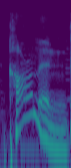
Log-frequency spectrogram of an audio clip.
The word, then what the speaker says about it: Carmen: Today we're going to talk about the pronunciation of 一个英文名 Carmen, C-A-R-M-E-N。咁咧，第一件事，如果你系讲美式英文嘅。一定是要卷你的了 Carmen 小叔卷得比较差，不好意思啊 Carmen。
